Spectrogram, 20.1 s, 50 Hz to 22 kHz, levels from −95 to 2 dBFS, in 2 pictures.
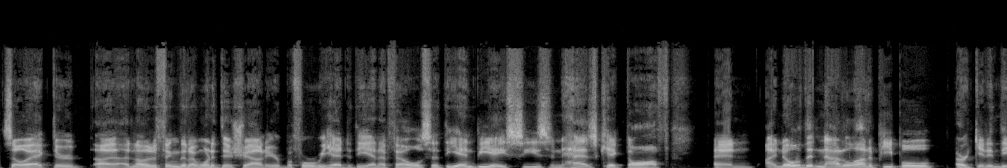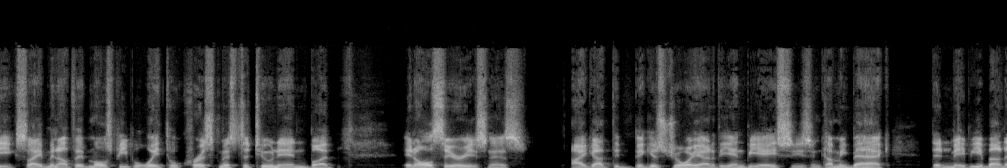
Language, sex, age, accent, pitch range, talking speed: English, male, 30-49, American, 105-140 Hz, 205 wpm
